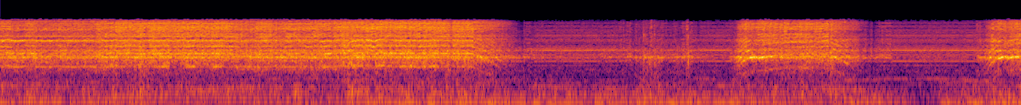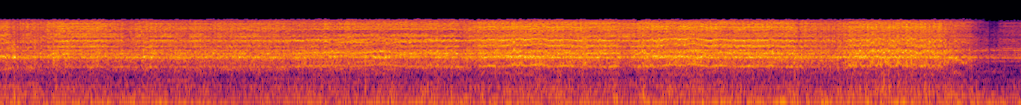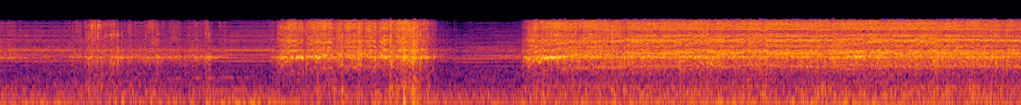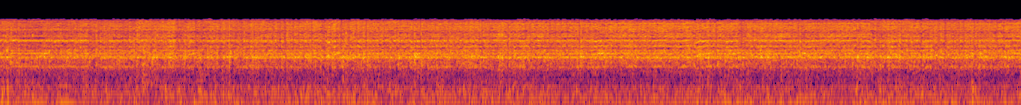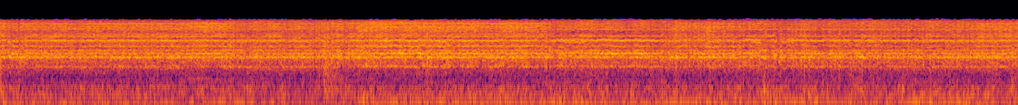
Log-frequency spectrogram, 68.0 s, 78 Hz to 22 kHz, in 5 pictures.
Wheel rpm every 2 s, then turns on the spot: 160, 160, 150, 20, 20, 80, 60, 160, 160, 160, 160, 160, 150, 20, 20, 70, 40, 130, 160, 170, 170, 160, 160, 160, 160, 160, 160, 160, 160, 160, 160, 160, 160, 160.
28-30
